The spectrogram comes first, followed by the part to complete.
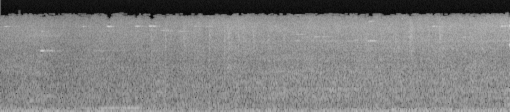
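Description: Steady vehicle and traffic noise as a Las Vegas Monorail train approaches along its elevated guideway, growing a little louder near the end as the train draws close.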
